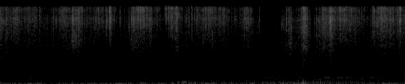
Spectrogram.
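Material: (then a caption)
Plastic. A clump of white plastic faux-pearl beads from a garland is held at the side of the microphone while fingertips grab and crunch them together. The result is a quiet, continuous, bright clicking and rattling crunch in overlapping bursts, with almost no low end.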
